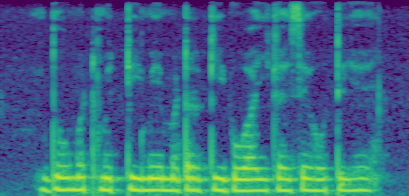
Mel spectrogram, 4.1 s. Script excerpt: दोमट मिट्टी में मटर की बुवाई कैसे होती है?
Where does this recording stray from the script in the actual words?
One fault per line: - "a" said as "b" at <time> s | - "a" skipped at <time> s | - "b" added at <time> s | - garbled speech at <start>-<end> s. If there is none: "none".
none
